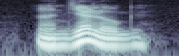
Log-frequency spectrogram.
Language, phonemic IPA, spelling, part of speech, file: French, /dja.lɔɡ/, dialogue, noun / verb, Fr-dialogue.ogg
- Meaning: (noun) dialogue; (verb) inflection of dialoguer: 1. first/third-person singular present indicative/subjunctive 2. second-person singular imperative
